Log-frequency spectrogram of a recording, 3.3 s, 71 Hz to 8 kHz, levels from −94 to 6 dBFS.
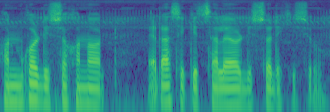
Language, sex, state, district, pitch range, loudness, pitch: Assamese, male, Assam, Hailakandi, 95-110 Hz, -20 LUFS, 105 Hz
